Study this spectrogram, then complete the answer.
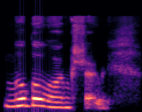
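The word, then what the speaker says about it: Mu Bu Wang Shi: Mu is M-U, Bu is B-U. Mubu Wang, W-A-N-G, Shi, S-H-I. Mubu Wang Shi.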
